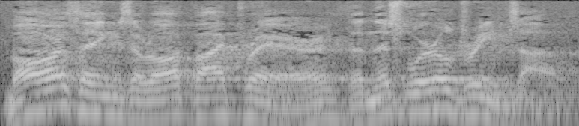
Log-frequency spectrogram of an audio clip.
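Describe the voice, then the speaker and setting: A man's voice: fairly low pitch, big pitch swings, slow pace, a little hiss or hum. A man announcing in a formal, polished 1950s radio style, reading a scripted sign-off. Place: radio studio. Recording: muffled vintage radio broadcast recording. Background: loud music.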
